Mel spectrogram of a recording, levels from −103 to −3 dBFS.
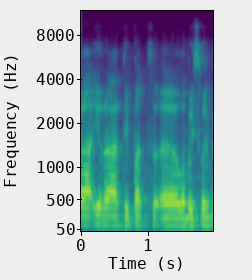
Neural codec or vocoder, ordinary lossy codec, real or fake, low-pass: none; Opus, 32 kbps; real; 7.2 kHz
